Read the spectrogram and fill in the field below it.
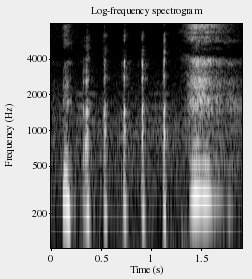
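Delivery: soft, high airy vampire chuckle; a quiet laugh of lofty amusement; light chuckle at the stranger; amused laugh. Acted.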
